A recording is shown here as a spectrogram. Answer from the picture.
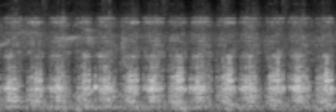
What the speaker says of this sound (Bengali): দেখো সুন্দরভাবে আমি মশলাটা করে নিচ্ছি শিলনোড়াতে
